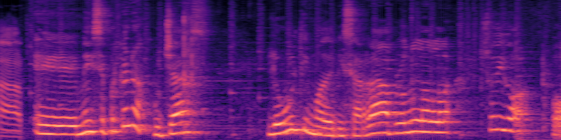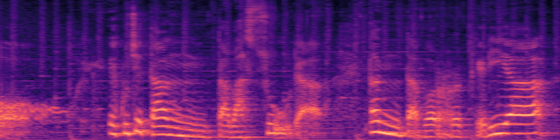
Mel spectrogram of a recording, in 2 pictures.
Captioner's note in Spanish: Ruidos con la lengua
